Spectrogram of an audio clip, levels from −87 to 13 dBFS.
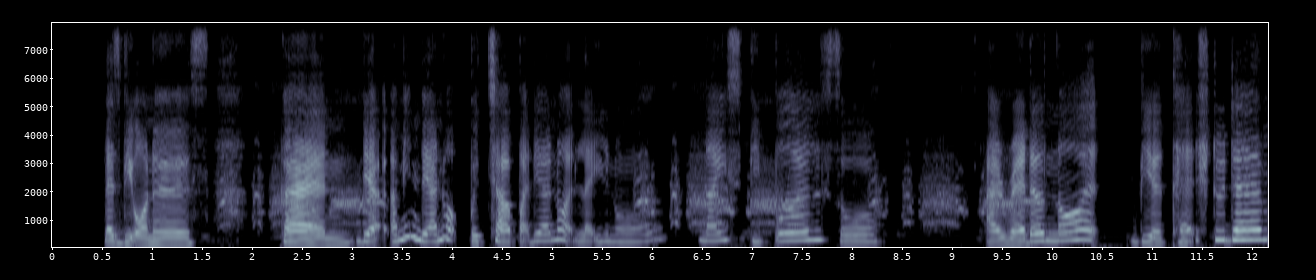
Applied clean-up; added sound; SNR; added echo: classical method spectral subtraction.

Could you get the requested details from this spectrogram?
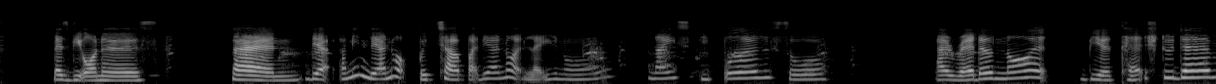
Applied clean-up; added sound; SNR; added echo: neural mask model RNNoise.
